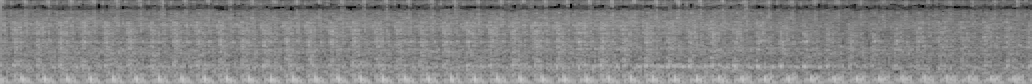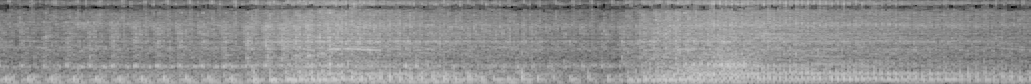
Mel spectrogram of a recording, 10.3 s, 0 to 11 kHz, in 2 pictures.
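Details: Royal Enfield Classic 350 Reborn single at idle: a quick, even ticking rides over the thump and stays with it as revs lift; tappet noise.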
